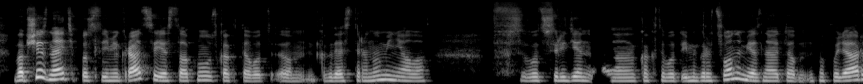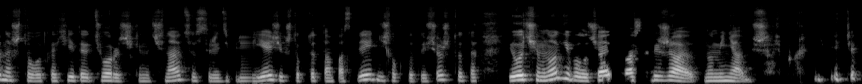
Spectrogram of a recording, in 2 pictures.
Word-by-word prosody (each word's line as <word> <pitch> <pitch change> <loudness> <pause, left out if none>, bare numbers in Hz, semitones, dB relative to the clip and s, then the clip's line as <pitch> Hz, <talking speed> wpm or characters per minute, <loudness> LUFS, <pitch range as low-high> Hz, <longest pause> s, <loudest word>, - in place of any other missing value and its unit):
Вообще, 195 - +7
знаете, 245 +1 +5
после 180 -1 -1
эмиграции 190 +7 +3
я 175 -1 +4
столкнулась 175 +3 -2
как-то 170 -2 -2
вот, 150 0 -3
эм, 160 +7 -6
когда 165 -3 -2
я - - -1
страну 170 +3 -3
меняла, 170 -6 -1 0.6
в - - -16
с - - -13
вот 175 0 -2
в - - -8
среде 175 0 0
н 175 -3 -2 0.2
а, 160 0 -3
как 170 +1 -6
это, 175 - -5
вот 165 0 -2
иммиграционном, 175 +9 +1
я 175 -3 +4
знаю, 165 0 -1
там, 160 -2 -4
популярно, 180 +5 +2
что 185 -3 -6
вот 155 0 -5
какие-то 165 +1 -3
тёрочки 160 -3 -3
начинаются 170 +6 -5
среди 160 -1 -10
приезжих, 175 +6 -2
что 165 -3 -9
кто-то 170 +2 -8
там 150 -1 -5
посплетничал, 180 +4 -2
кто-то 150 -2 -11
еще 150 +9 -4
что-то. 180 -6 -9 0.3
И - - +4
очень 210 -1 +7
многие, 255 +8 +3
получаются, 185 +3 +3
вас 175 +1 +2
обижают. 190 -5 +2
Ну, 165 - -2
меня 170 -2 +1
обижали, - - -9
по - - -24
крайней 215 -3 -15
мере. 235 0 -7
175 Hz, 190 wpm, -23 LUFS, 160-195 Hz, 0.6 s, Вообще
